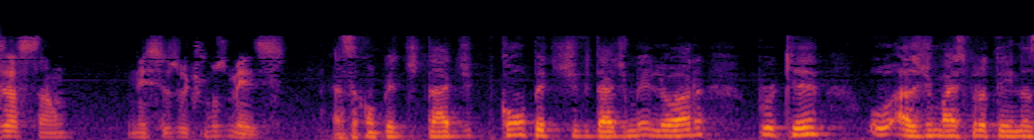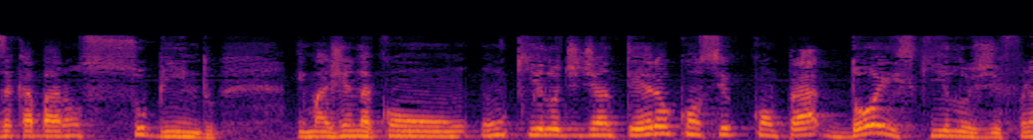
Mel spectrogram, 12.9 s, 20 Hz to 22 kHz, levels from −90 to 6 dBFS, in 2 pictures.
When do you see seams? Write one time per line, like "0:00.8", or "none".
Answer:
0:02.0
0:08.2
